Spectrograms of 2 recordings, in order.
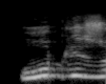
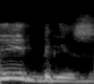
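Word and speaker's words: hybris: um termo para isso que é húbris eu não sei se vou falar desse termo se escreve H YBR S procure depois no Google Uber ou híbris né mas o Rubens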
